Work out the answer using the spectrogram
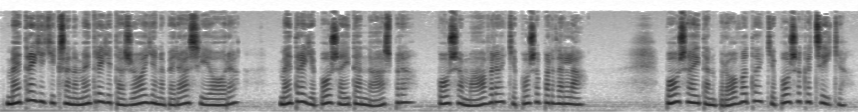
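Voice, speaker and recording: A woman telling a fairy tale in a calm, expressive scripted narration. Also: on the high side, no echo. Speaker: storyteller.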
